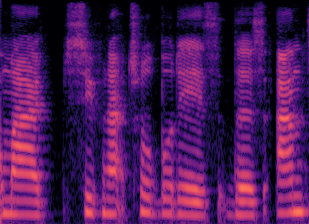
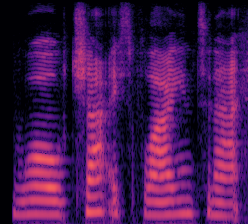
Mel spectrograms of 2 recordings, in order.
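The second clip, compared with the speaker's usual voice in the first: ordinary talk, nothing marked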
